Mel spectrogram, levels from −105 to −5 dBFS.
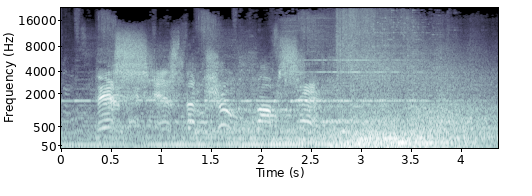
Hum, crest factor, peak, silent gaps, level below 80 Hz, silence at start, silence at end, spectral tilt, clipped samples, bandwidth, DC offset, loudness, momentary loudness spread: none; 12 dB; 0 dBFS; none; -20 dBFS; 0 s; 0 s; -4.5 dB/octave; under 0.1%; over 20 kHz; under 0.1%; -12 LUFS; 4 LU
